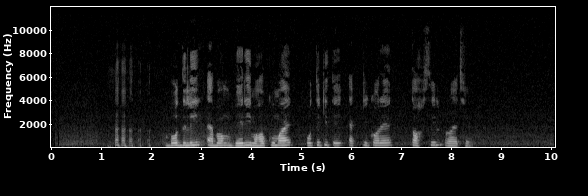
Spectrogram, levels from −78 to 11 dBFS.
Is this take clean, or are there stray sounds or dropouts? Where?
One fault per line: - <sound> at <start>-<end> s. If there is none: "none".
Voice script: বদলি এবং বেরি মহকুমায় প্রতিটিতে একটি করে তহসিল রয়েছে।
- laugh at 1.1-2.0 s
